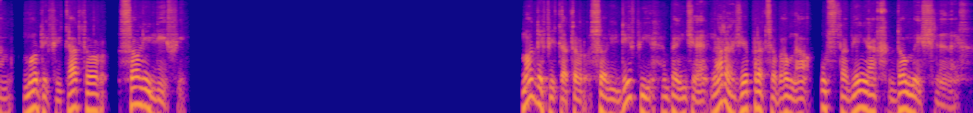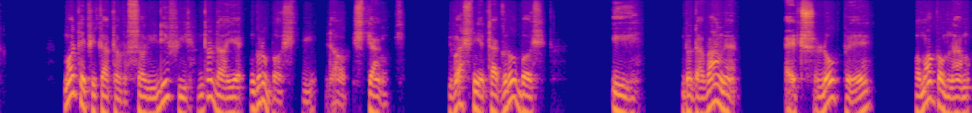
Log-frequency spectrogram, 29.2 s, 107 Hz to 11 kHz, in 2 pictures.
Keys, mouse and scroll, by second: 3.4-5.4 drag.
